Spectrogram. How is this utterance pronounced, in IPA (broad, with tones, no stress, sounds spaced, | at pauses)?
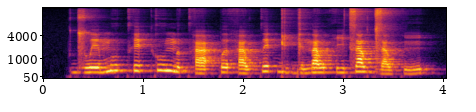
d͡z w e˧ m u˦ t̪ʰ e˦ t̚ k u˦ n̪ ə˧ t̪ʰ a˨ ʔ p ə˦ h a˨˩ w t̪ e˦ t̚ ɡ i˧ ɡ e˧ n̪ a˦ w h i˧ t͡s a˦ w d͡z a˨˩ w k ĩ˨˦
